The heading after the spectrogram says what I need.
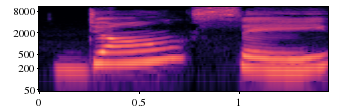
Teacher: o T aí sumiu completamente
